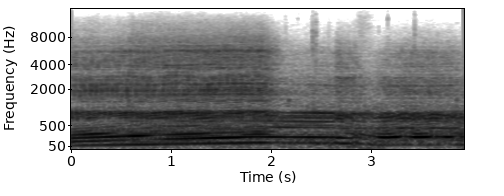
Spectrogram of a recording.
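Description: A car engine fitted with a Whoosh downpipe, in sport mode, revs hard and steadily, its loud droning exhaust note shifting pitch up and down with a raspy, crackling edge throughout.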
